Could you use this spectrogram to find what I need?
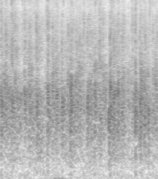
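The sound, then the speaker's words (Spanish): An audience breaks into steady, sustained applause for the Lord during a sermon, many hands clapping densely together with no pause and no voices standing out. “Da un aplauso al Señor, hermano.”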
